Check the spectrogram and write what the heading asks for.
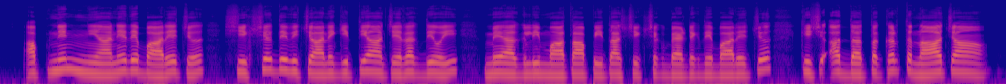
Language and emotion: Dogri, fearful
